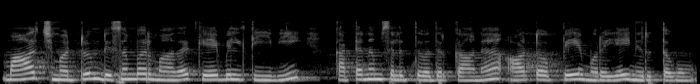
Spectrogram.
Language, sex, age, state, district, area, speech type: Tamil, female, 18-30, Tamil Nadu, Kallakurichi, urban, read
